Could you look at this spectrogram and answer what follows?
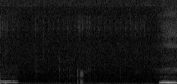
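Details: A sleeping cat gives low, humming snores on the in-breath, with quiet pauses between them; snoring.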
